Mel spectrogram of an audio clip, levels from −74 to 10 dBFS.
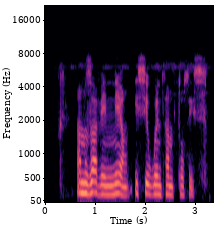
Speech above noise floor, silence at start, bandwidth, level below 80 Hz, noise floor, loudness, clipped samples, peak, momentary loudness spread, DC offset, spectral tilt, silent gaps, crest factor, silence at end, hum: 26 dB; 0.3 s; 8 kHz; -58 dBFS; -42 dBFS; -17 LUFS; under 0.1%; -2 dBFS; 10 LU; under 0.1%; -5 dB/octave; none; 16 dB; 0.15 s; none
